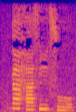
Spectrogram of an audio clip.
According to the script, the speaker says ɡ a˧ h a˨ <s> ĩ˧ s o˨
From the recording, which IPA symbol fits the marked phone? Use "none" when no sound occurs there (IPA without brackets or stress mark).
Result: s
